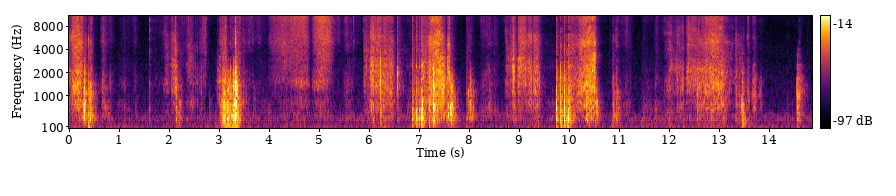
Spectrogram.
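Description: Fingertips turn the pages of a thick illustrated bird guide book resting on a table, one page at a time. Each turn makes a soft papery rub followed by a brighter, crisp flip. Quiet pauses fall between the turns.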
